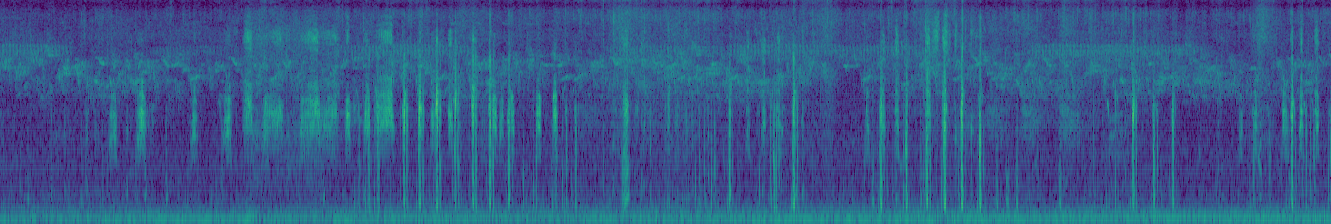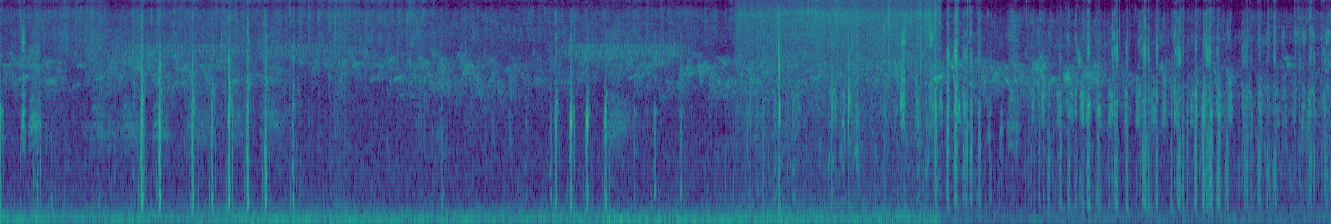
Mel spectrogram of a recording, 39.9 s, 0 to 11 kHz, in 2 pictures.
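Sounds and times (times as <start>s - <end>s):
steady low hum: 0.0s - 34.2s
faint birds singing: 0.0s - 39.9s
ducks quacking: 1.6s - 12.1s, 18.6s - 24.6s, 27.6s - 30.3s, 30.9s - 39.9s.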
